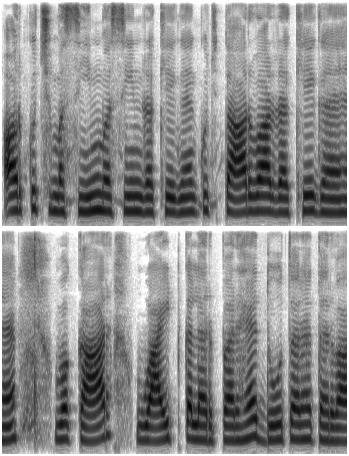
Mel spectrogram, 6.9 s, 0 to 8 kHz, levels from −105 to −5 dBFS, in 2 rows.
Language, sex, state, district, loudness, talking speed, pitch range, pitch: Hindi, female, Punjab, Pathankot, -16 LUFS, 180 wpm, 190-205 Hz, 200 Hz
